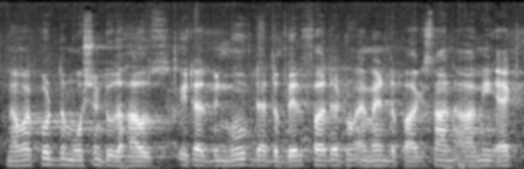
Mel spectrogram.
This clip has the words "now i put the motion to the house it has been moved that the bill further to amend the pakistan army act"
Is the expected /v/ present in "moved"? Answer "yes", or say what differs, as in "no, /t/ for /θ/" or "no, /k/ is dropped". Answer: yes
